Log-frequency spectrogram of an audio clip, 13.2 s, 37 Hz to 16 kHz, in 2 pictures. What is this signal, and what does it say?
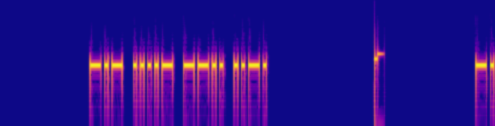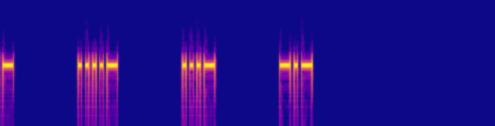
Morse code, heard as a keyed tone, about 25 wpm, spaced as for 13 wpm, 700 Hz. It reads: K4ZF K4VK
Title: USA Call Signs - 4 Characters - 6x Character Spacing - 25wpm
